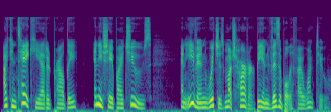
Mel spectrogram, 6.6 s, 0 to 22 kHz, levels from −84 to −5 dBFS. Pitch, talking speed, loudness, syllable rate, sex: 185 Hz, 200 wpm, -19 LUFS, 5.8 syllables/s, female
